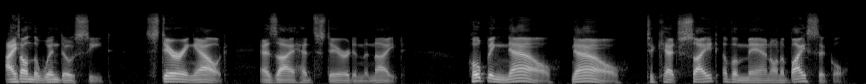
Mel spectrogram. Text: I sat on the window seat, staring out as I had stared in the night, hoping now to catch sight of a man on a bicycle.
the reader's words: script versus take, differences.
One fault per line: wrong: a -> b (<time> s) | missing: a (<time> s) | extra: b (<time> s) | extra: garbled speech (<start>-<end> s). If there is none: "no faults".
missing: sat (0.2 s)
extra: now (5.7 s)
